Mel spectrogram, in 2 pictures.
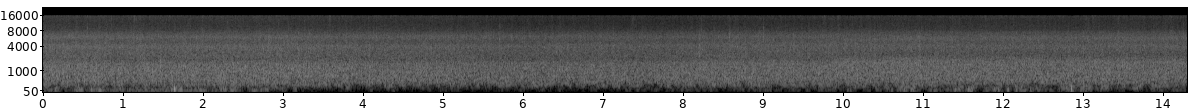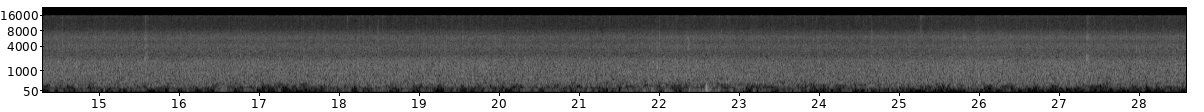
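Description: Heavy rain falling steadily in a dense, even hiss, with a few sharper drop hits standing out now and then.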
